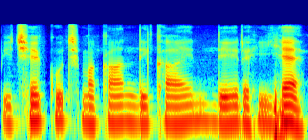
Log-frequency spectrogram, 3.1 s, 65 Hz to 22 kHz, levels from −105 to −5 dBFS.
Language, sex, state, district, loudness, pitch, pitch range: Hindi, male, Assam, Kamrup Metropolitan, -21 LUFS, 135 Hz, 130-140 Hz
